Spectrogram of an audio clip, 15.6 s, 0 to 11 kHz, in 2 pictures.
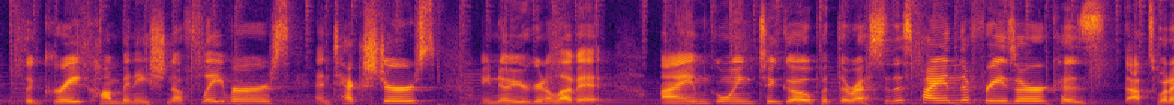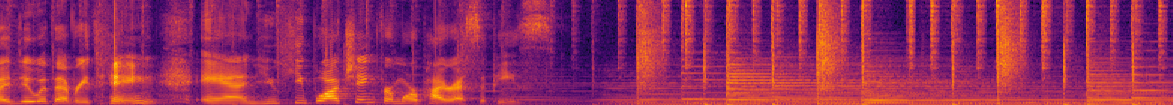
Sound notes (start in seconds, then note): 8.5 chuckles; 12.9 joyful music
